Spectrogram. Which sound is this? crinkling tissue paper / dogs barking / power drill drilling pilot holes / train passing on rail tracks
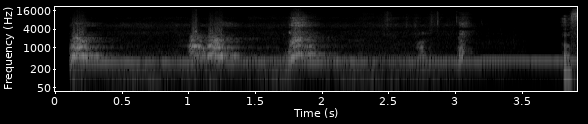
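dogs barking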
